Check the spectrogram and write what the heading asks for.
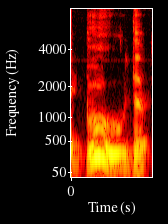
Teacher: when you say boo the tongue moves back in your mouth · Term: back vowel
